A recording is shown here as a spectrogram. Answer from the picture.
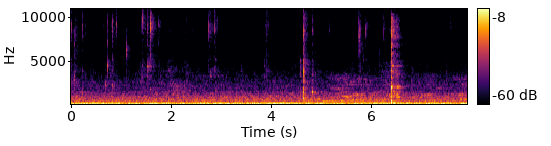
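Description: Close-miked chewing of food, with a few sharp crunches about four and a half and six and a half seconds in, over a steady low hum.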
